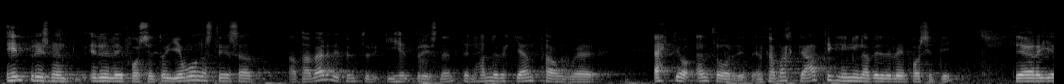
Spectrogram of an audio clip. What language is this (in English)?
Icelandic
